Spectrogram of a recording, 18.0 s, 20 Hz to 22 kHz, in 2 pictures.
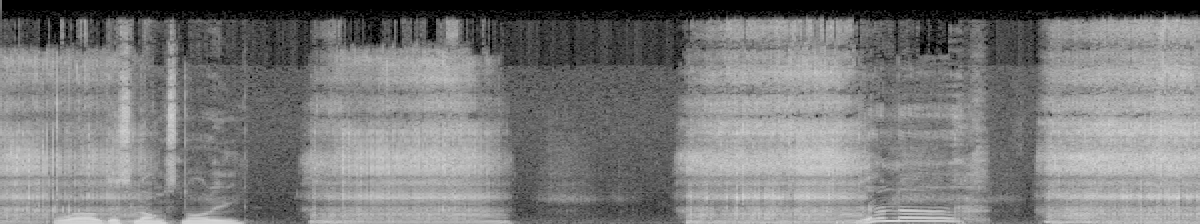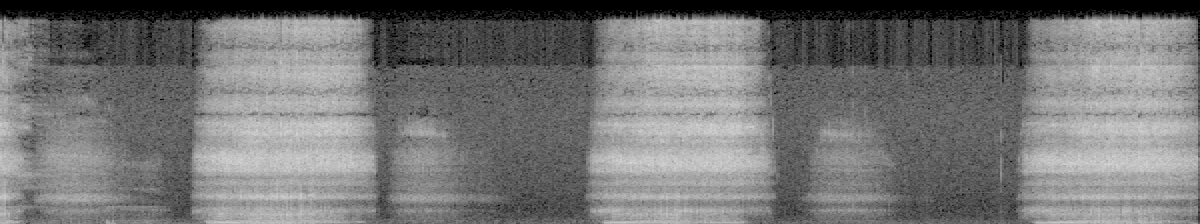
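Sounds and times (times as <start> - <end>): man snoring: 0.0 - 1.2, 2.3 - 3.9, 5.1 - 9.2, 10.5 - 11.9, 13.4 - 14.8, 16.7 - 18.0
soft breaths: 3.9 - 16.0.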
